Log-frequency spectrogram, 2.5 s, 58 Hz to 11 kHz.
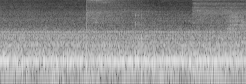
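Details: AirSep VisionAire 5 stationary oxygen concentrator running after warm-up while the flow meter is set: a steady low hum with constant machine noise and faint hissing; normal operation.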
